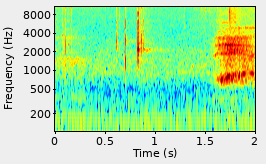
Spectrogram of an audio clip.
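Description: A few faint, short clicks over a low steady hum.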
